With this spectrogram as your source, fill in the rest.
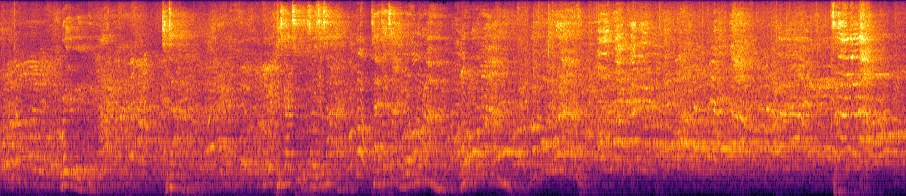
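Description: A man talks with animation into a microphone over loudspeakers in a large echoing hall.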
